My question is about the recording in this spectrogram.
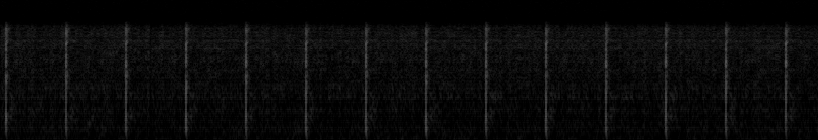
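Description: Faint, even ticking, about three ticks a second, over near silence.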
